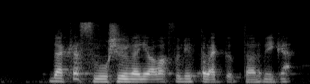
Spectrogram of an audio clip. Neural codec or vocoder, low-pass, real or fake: codec, 16 kHz, 0.5 kbps, X-Codec, HuBERT features, trained on general audio; 7.2 kHz; fake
